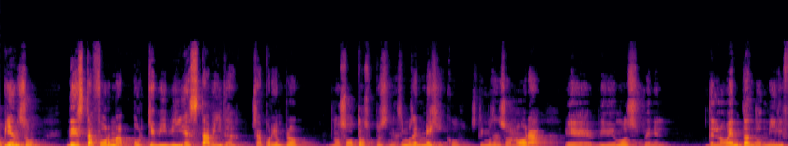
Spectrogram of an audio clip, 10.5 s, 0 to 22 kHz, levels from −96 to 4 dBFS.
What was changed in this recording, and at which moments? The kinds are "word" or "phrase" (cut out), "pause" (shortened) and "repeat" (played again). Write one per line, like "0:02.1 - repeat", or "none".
none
